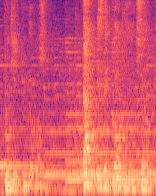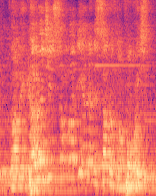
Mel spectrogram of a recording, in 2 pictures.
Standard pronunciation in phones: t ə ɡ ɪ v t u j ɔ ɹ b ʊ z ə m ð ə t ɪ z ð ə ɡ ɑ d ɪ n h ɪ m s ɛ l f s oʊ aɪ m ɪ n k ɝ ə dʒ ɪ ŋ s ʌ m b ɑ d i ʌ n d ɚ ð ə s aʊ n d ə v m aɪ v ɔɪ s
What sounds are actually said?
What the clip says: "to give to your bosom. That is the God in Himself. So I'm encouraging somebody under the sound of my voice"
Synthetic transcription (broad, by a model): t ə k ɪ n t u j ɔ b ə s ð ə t ɪ z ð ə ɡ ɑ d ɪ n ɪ s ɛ s oʊ aɪ m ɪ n k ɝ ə dʒ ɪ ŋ s ʌ m b ɑ d i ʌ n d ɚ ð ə s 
